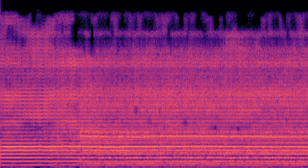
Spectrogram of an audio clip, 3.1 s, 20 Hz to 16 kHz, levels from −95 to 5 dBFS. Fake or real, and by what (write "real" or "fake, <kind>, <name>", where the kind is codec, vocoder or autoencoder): fake, vocoder, BigVGAN v2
